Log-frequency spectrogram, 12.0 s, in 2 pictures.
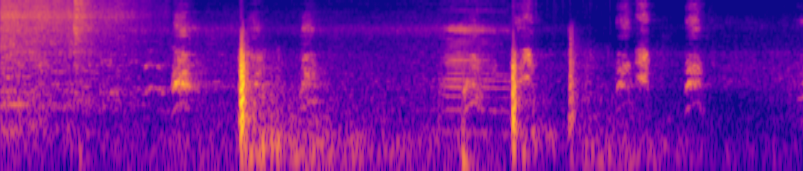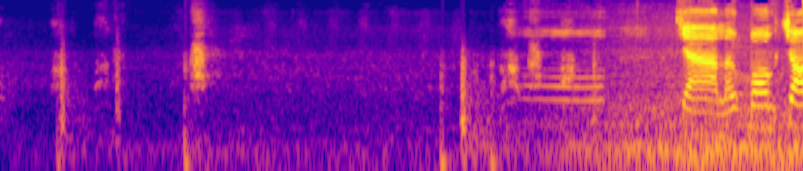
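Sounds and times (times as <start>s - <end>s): fireworks bangs: 0.0s - 11.3s
low rumble: 0.0s - 12.0s.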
